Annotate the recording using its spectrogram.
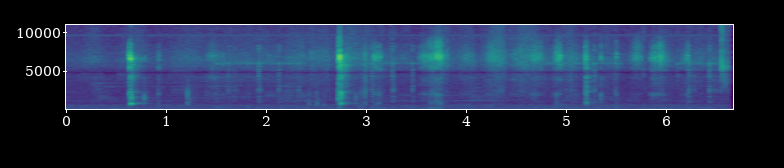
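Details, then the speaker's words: Infant boy nearly seven weeks old with relentless hiccups: three short, sharp hiccup bursts spaced irregularly over a few seconds, with quiet room noise and a parent talking; ordinary infant hiccups. "oh they're so loud yeah they're really loud aren they they annoying you are they annoying are they annoying go away hickups say go away go a go away go away"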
